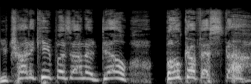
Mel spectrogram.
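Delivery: freaked-out yell.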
